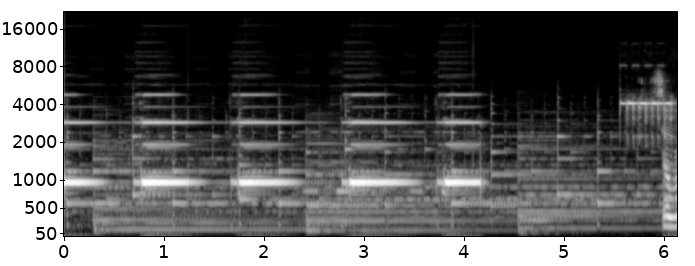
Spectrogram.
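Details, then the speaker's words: Hospital patient monitor tracking heartbeat or respiratory rate: regular bright electronic beeps about once a second. "that is the sound of a monitor which identifies the heartbeat of or respiratory rate of the patient"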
